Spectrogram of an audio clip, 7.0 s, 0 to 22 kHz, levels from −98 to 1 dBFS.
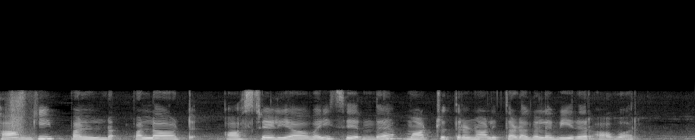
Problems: background sounds at intervals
